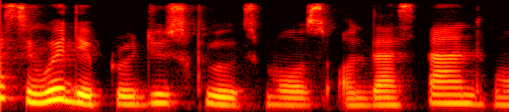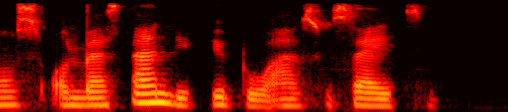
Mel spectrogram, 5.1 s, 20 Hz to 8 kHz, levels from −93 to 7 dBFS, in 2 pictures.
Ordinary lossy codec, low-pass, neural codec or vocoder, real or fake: none; 7.2 kHz; autoencoder, 22.05 kHz, a latent of 192 numbers a frame, VITS, trained on one speaker; fake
